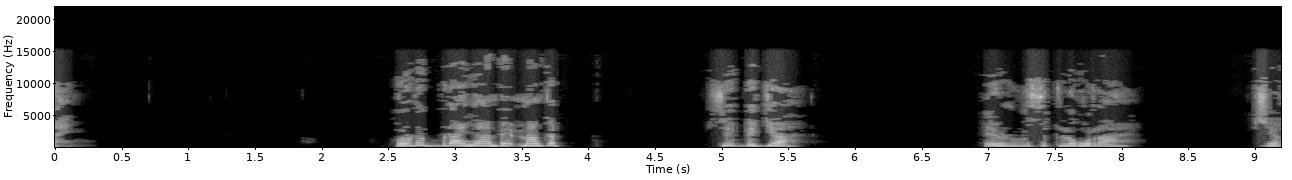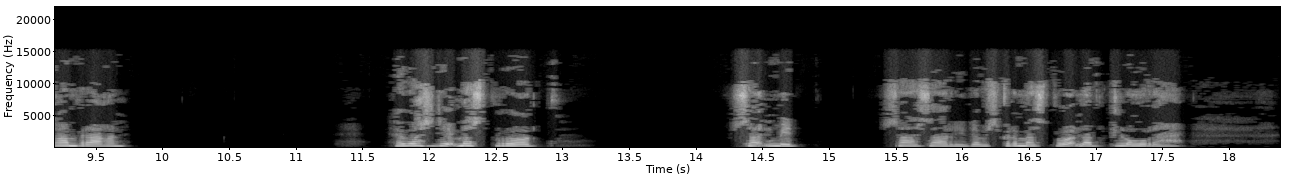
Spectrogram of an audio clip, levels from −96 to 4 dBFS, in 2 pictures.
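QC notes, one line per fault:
Throughout: WMA compression. The speech rings and sounds washy, with a hiss that swells and fades with the signal and nothing above 15.3 kHz. This is likely heavy long-block transform coding near 24 kbps. Unlike steady background noise, this hiss follows the speech.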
